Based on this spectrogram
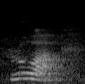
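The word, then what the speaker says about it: רוח: que la palabra espíritu en hebreo significa o no significa se pronuncia rúa y no sólo significa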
